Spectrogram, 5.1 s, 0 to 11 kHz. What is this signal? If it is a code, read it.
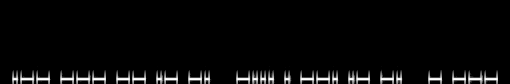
Morse code, heard as a keyed tone, about 30 wpm, 700 Hz. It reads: WOMAN BEGAN TO
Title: Sentences from Top 1100 Words 30wpm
